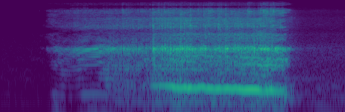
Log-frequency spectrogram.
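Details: Woman who says she snores often, recorded by her sister at her parents' house: one loud, rattling, buzzing in-breath lasting about two and a half seconds; heavy snoring.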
